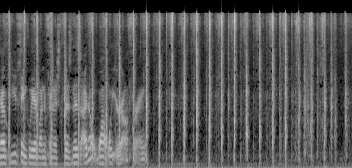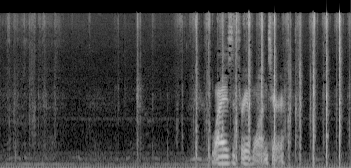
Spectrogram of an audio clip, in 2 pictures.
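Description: Cards riffle and flap rapidly as a deck is shuffled.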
